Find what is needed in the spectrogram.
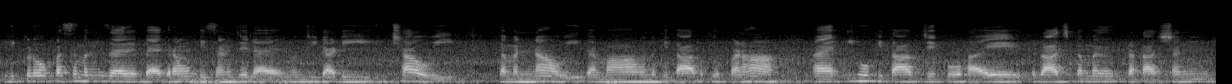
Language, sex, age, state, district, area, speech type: Sindhi, male, 18-30, Rajasthan, Ajmer, urban, spontaneous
